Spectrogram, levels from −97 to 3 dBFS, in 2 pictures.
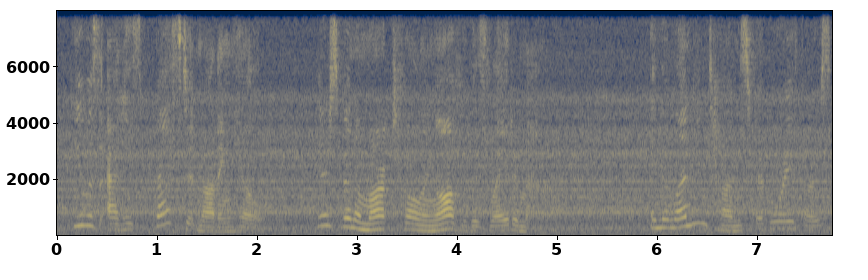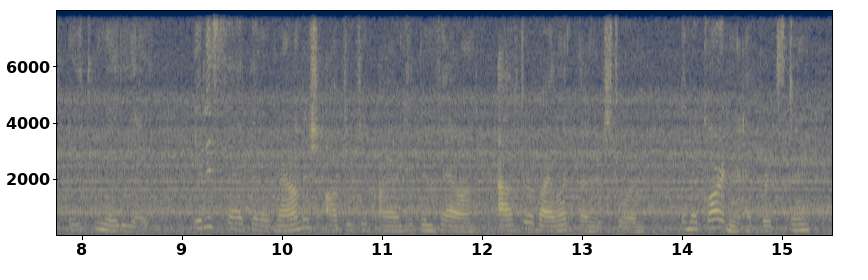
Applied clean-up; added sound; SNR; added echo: none; Domestic sounds, home sounds; 2 dB; none.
